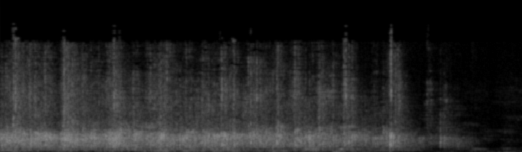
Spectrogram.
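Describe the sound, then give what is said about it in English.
A seated church audience claps together in a dense, steady wash of applause that holds loud for a few seconds, then thins and fades toward the end. “Would you clap your hands as you're seated?”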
